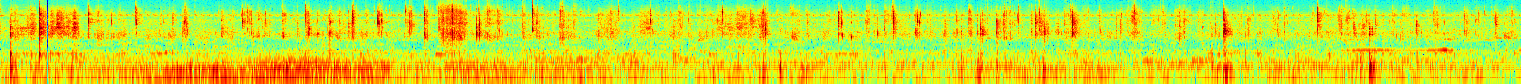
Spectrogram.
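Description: Close-up eating sounds of people biting and chewing fried pakoras: irregular small clicks and wet mouth sounds of chewing.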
